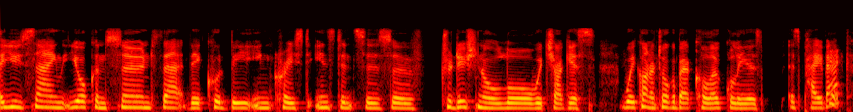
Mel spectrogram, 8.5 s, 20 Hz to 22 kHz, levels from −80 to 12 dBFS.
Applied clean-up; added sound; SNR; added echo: none; none; none; none.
